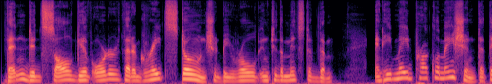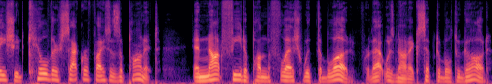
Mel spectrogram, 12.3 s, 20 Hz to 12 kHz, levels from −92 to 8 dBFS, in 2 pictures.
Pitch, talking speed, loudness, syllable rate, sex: 125 Hz, 220 wpm, -20 LUFS, 5.4 syllables/s, male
